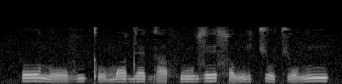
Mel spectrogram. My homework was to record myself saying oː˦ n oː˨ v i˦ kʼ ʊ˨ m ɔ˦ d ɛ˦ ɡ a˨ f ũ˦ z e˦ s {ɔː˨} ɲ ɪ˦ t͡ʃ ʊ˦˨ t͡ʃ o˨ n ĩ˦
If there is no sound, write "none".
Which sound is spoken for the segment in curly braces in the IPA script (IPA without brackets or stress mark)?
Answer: ɔ˨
